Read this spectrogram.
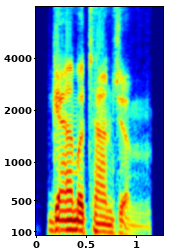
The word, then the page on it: gametangium: British English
